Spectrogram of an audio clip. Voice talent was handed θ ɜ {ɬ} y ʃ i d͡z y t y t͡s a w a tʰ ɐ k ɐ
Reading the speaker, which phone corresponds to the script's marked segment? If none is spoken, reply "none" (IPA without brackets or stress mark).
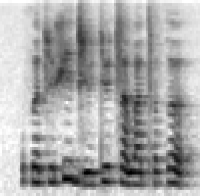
t͡s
